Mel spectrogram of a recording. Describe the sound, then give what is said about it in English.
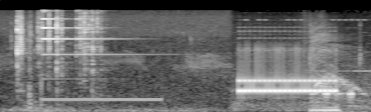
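A telephone rings with a rapid trilling burst of bell tones in the second half, preceded by a few short electronic beeps and a sustained tone. “picks up the phone”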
